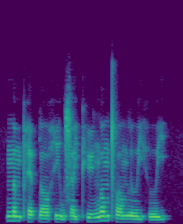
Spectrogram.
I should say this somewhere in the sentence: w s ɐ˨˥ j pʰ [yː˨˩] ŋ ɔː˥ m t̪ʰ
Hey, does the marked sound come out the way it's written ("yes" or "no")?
no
